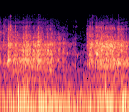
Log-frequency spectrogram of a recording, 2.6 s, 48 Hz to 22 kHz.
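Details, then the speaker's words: Traxxas Summit converted to a 4076 brushless sensorless motor with a 120A ESC, rolled back and forth by hand to check the gear mesh, which has slight play. A light ratcheting whir with no grinding or skipping: normal gear mesh. "roll it back and forth to hear the gear mesh. It should be alright. I got a little tiny bit of play in there."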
